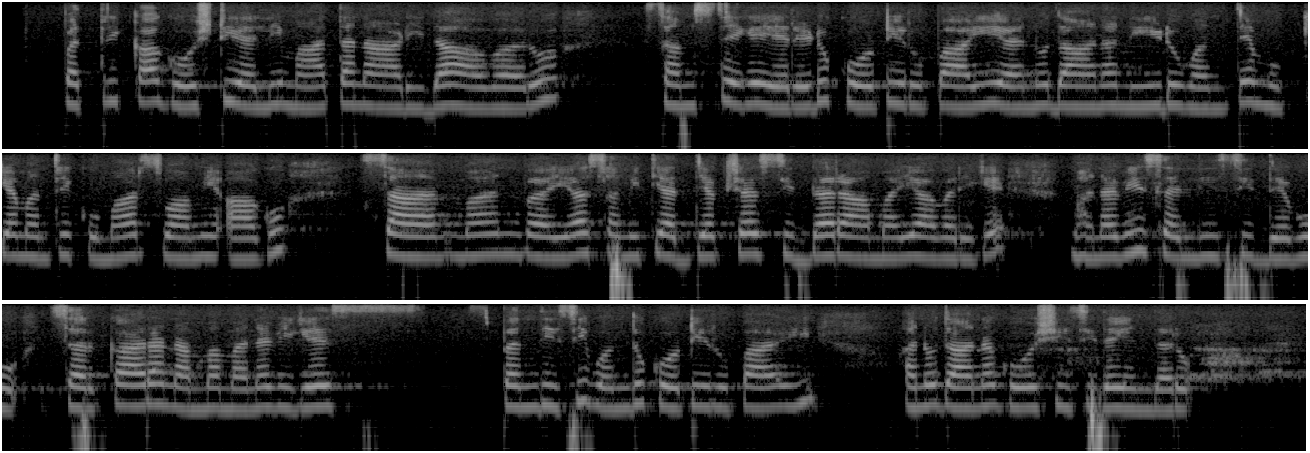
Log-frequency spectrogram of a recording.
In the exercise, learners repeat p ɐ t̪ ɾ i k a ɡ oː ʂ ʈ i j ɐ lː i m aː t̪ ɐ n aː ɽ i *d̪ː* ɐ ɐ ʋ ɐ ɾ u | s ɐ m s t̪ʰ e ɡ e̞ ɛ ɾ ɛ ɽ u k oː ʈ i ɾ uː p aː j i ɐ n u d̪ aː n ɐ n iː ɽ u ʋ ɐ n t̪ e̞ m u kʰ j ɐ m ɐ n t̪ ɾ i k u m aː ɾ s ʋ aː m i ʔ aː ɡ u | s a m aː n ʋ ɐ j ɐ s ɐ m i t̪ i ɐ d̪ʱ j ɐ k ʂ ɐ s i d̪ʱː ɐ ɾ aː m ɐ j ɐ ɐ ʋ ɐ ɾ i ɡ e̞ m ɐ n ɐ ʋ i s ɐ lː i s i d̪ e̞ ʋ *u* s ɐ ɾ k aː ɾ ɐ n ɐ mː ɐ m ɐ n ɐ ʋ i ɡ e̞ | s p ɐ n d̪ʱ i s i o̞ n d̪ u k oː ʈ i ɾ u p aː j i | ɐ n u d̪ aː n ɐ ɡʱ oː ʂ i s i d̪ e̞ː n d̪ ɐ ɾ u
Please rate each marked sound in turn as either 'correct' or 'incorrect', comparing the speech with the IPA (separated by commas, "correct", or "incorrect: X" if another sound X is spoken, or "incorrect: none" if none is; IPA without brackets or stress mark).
incorrect: d̪, correct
